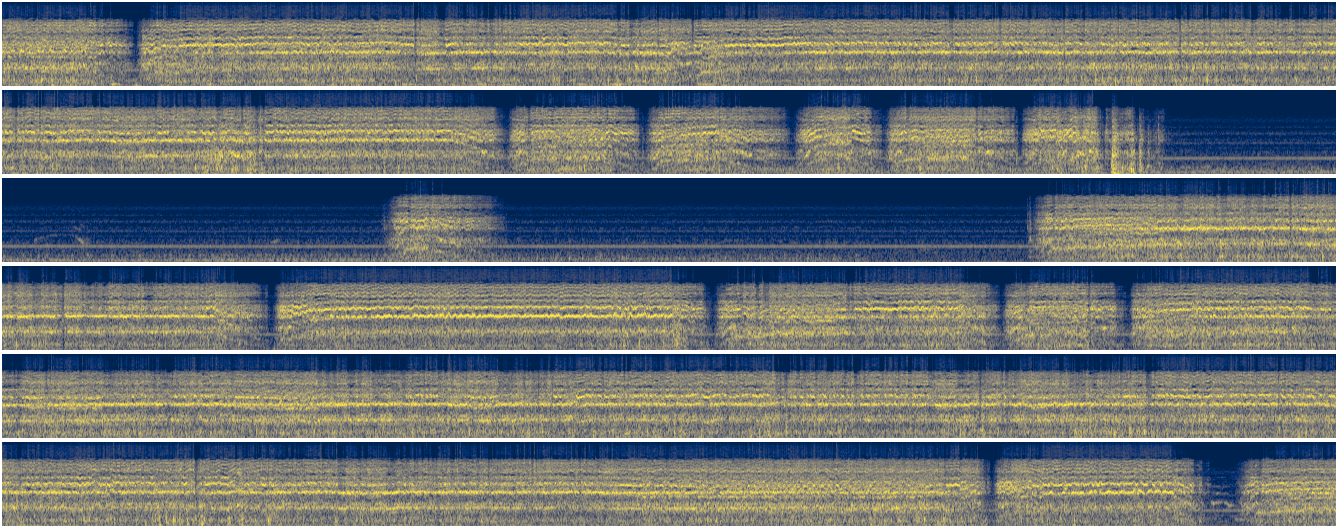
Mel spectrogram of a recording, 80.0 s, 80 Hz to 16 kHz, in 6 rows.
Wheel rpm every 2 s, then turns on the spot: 160, 210, 220, 200, 230, 230, 230, 220, 210, 120, 80, 120, 30, 0, 0, 30, 0, 0, 90, 230, 220, 140, 210, 150, 180, 130, 210, 220, 220, 230, 230, 230, 230, 230, 230, 230, 220, 210, 160, 130.
none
